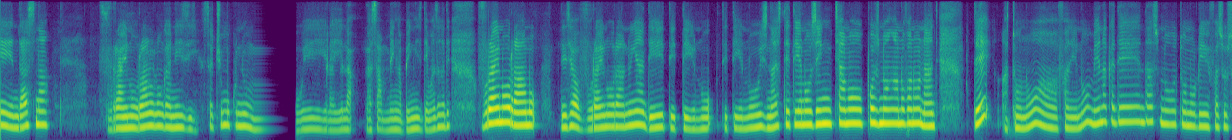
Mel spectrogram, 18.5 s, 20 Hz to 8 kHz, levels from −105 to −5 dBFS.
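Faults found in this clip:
Long network dropout, likely, 3.82 to 4.45 s: sound smears into a fading buzz, then about 0.27 s of dead air; resumes with roughly 0.62 s gone. Receiver concealment stretching the last frame over lost packets. Band stops at 8 kHz, fits G.722 at 64 kbps.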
